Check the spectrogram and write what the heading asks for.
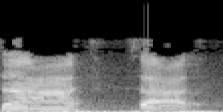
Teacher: the ترمبوتة is going to be changed to open تاء، and the vowel is going to be elongated. So it became ساعات.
